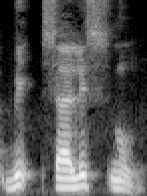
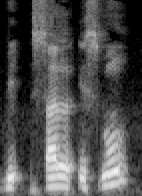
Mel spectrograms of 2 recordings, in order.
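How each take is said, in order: First: The words run together as one 'bi'salismu'. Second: The words are said apart, 'al' then 'ismu'.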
